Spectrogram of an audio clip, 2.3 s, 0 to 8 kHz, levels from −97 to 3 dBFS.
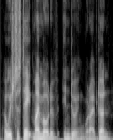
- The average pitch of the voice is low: Yes, low, 130 Hz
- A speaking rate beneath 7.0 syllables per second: No, 7.3 syllables/s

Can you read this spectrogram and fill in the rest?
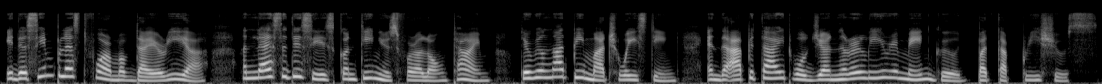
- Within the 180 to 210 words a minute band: No, average, 160 wpm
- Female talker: Yes, female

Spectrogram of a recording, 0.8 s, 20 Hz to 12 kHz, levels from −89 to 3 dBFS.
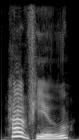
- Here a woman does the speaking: Yes, female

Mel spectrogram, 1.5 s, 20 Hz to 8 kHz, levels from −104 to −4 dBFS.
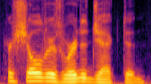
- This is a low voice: Yes, low, 120 Hz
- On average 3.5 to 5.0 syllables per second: No, 6.1 syllables/s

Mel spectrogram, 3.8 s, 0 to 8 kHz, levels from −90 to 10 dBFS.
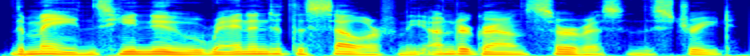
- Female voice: No, male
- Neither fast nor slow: No, fast, 240 wpm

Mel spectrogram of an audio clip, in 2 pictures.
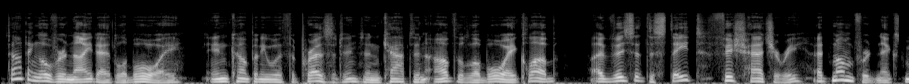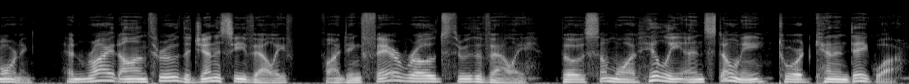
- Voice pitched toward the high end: No, low, 125 Hz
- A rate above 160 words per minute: No, average, 150 wpm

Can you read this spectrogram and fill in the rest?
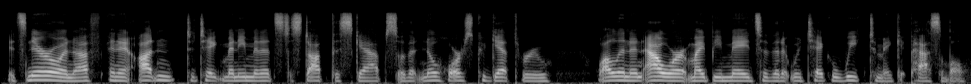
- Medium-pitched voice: Yes, medium, 170 Hz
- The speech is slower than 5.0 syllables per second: No, 5.6 syllables/s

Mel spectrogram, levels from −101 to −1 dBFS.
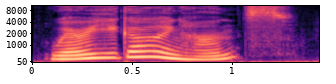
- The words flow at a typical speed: No, fast, 210 wpm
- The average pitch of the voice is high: Yes, high, 240 Hz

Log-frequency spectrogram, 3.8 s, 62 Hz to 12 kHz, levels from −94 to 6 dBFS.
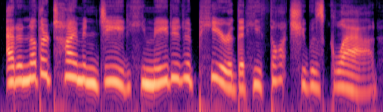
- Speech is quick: Yes, fast, 220 wpm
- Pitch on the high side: Yes, high, 245 Hz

